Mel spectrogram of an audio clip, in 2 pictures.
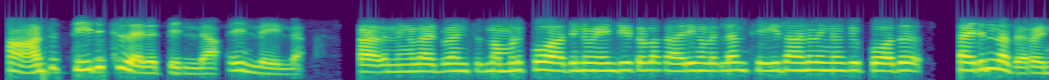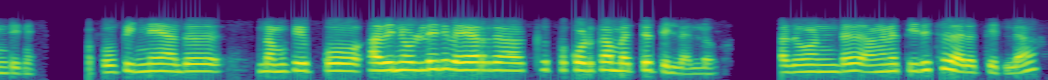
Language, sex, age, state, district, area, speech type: Malayalam, female, 18-30, Kerala, Thiruvananthapuram, rural, conversation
